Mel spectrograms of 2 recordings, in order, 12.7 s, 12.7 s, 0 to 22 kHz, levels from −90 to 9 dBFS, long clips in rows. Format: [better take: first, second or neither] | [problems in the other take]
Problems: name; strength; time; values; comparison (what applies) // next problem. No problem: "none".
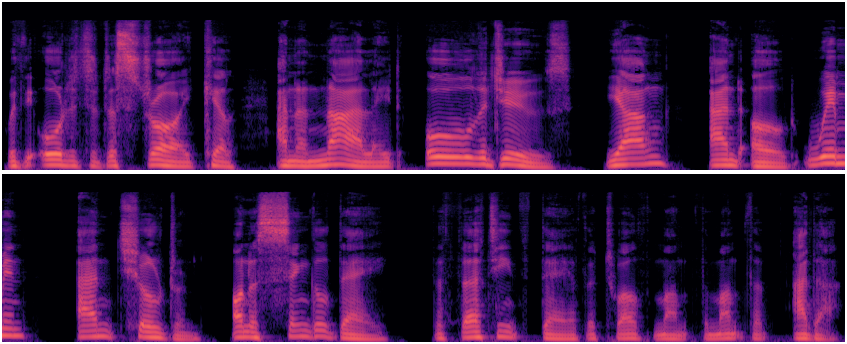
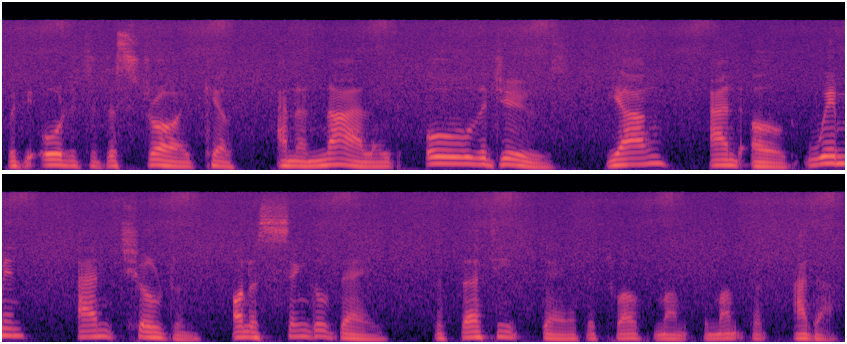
first | hiss; loud; throughout; 5 dB below the speech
